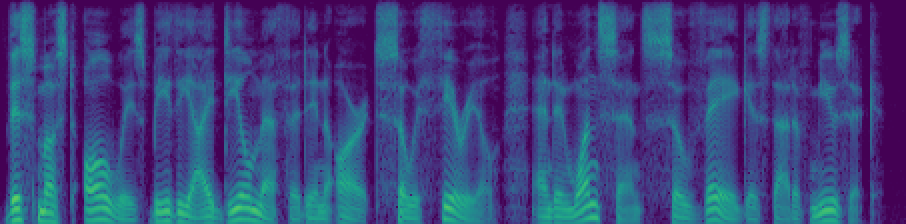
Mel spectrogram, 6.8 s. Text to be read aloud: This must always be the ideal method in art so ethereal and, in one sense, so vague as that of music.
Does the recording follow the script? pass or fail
pass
